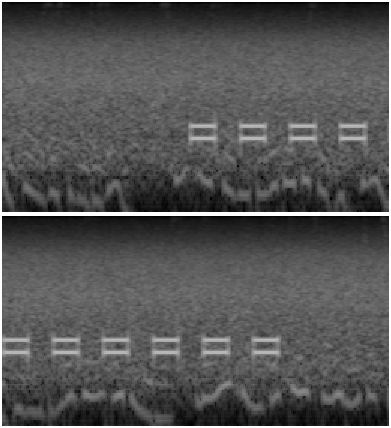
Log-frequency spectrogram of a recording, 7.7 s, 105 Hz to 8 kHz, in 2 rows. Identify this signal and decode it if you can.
Telephone call progress tone (North American plan), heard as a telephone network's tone, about 480, 620 Hz, 0.25 s on and 0.25 s off, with phone line noise and speech in English. Congestion tone.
